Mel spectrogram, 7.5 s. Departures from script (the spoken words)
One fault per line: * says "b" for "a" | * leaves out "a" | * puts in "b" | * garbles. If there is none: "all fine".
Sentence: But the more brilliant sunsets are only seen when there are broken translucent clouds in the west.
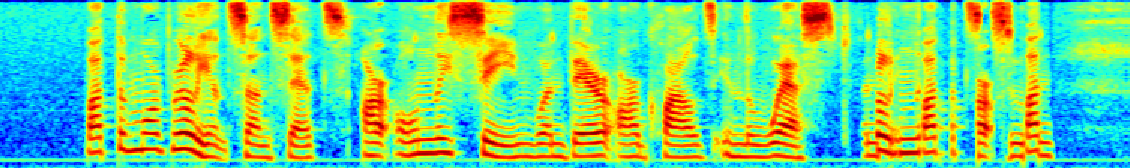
* leaves out "broken translucent"
* garbles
